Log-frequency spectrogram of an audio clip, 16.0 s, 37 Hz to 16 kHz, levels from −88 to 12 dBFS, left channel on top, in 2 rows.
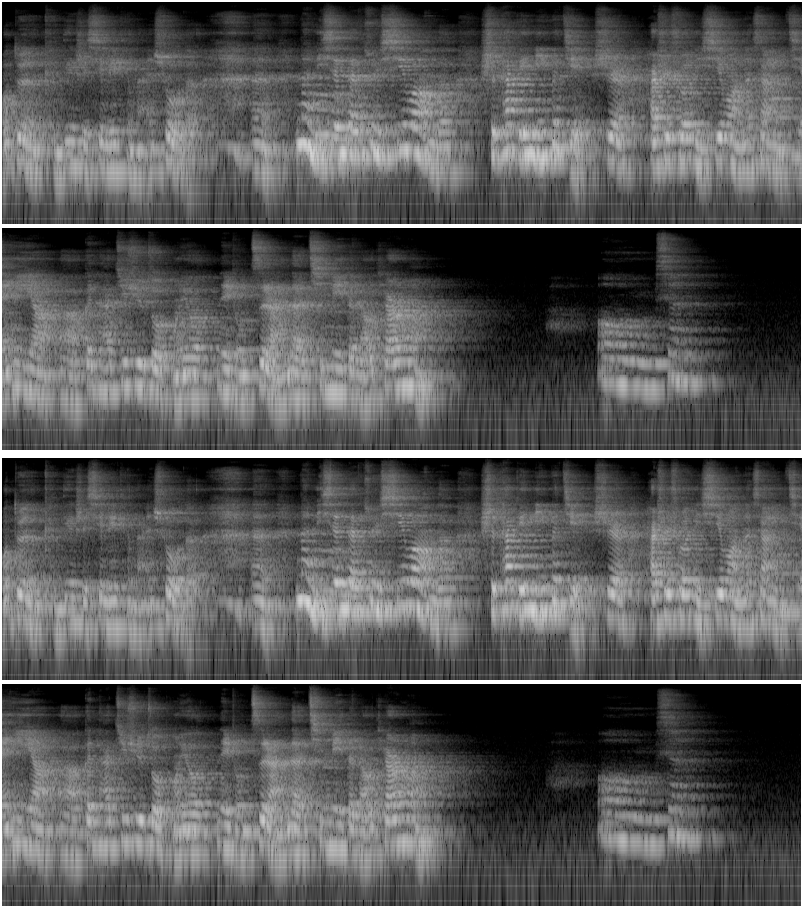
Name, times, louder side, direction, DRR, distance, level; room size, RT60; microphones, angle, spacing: voice 1, 0.0-12.2, right 1 dB, 15° right, -1 dB, 0.5 m, -20 dB
voice 2, 3.1-3.5 7.7-7.9 13.9-14.8, left 1 dB, 85° left, -5 dB, 1.4 m, -28 dB
5.2 x 3.1 x 2.3 m, 1.1 s
head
